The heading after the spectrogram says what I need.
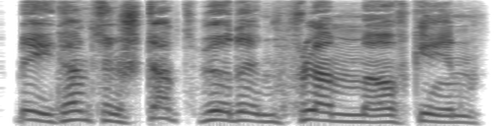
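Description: A harried army major, as a male narrator puts him on in an audiobook, tired and exasperated, firing off terse questions. His voice sits fairly high for a man. It sounds close and dry. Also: unhurried, fairly bright tone, dry recording.

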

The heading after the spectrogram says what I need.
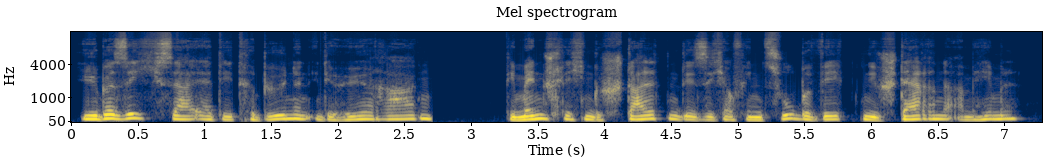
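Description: A man narrating an audiobook in a measured storytelling manner. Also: mid-range voice, warm tone, breathy edge, no room sound, clean studio sound. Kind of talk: scripted narration.

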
